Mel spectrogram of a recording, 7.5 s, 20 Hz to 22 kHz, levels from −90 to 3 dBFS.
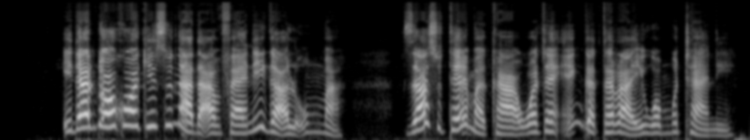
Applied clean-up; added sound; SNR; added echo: none; none; none; none.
